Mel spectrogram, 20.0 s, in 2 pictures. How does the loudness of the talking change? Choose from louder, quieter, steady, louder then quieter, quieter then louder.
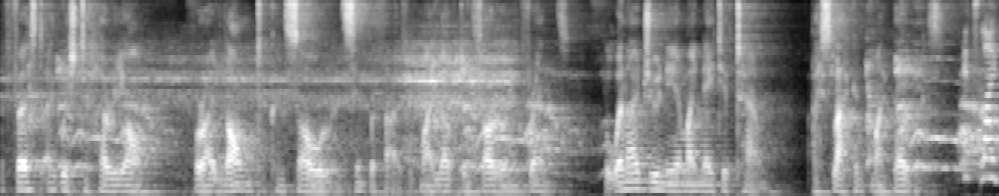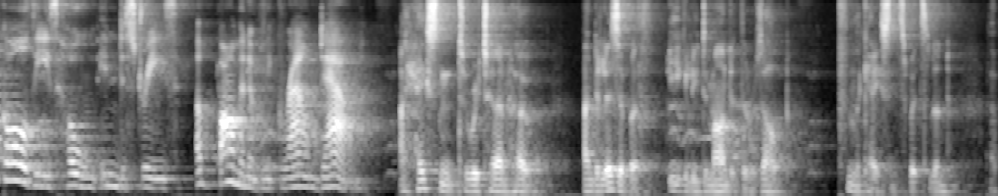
steady.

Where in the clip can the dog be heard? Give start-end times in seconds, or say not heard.
0.2-2.1, 4.5-6.2, 8.7-10.3, 12.2-14.0, 16.4-18.2.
